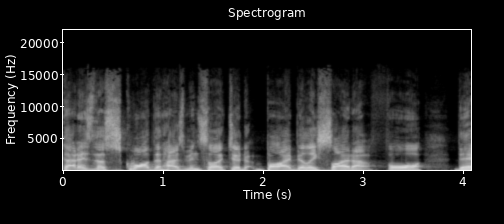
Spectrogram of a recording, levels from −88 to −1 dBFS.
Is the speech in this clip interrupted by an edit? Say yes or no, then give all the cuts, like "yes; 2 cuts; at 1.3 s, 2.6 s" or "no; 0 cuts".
no; 0 cuts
